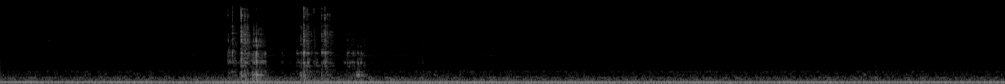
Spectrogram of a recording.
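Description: Plastic LEGO pieces clicking and clacking as they are handled and pressed together, a short run of sharper clicks about two to three and a half seconds in, over a steady low hum.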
